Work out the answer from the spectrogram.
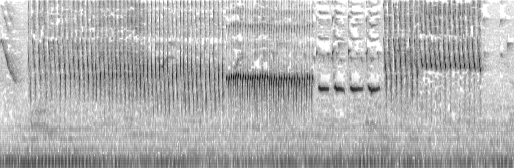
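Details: Domestic canary delivering stimulating song to set other canaries singing. Rapid rattling trills run throughout, broken by a pure steady whistle, then a few clipped notes, before the fast high trill resumes.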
